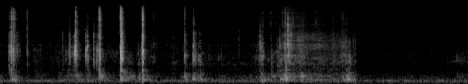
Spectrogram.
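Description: Plastic clicks and clatter of a cassette being pushed into a Hearoid toy robot's built-in tape deck and the deck door closed: a quick run of sharp clicks with a brief scraping rustle about three seconds in.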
